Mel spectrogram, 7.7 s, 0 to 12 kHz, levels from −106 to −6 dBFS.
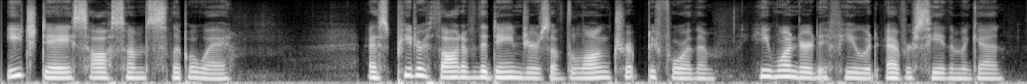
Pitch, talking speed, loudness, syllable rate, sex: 180 Hz, 210 wpm, -18 LUFS, 5.8 syllables/s, female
